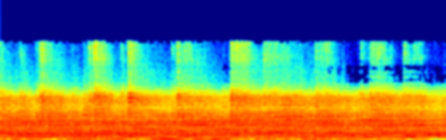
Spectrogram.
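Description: Loud music with a steady beat.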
